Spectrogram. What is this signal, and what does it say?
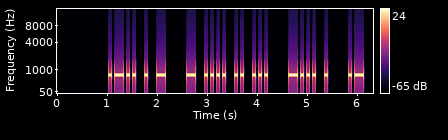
Morse code, heard as a keyed tone, about 20 wpm, 700 Hz. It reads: LET THIS BE A
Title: Sentences from Top 1200 Words 20wpm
